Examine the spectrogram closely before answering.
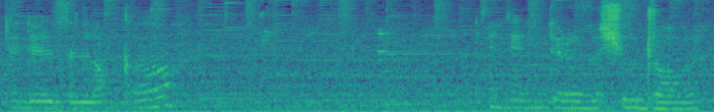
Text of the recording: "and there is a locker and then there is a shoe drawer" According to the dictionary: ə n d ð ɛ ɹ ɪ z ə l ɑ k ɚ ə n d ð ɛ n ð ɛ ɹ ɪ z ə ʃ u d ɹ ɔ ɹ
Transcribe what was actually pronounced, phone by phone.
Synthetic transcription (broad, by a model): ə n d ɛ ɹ ɪ z ə l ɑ k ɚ ə n d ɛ n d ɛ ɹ ɪ z ə ʃ u d ɹ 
